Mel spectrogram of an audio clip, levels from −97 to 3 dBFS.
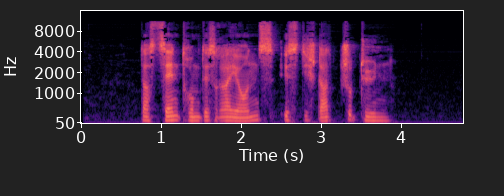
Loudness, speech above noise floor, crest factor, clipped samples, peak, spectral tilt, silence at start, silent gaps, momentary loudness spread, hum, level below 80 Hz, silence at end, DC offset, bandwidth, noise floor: -23 LUFS; 47 dB; 24 dB; under 0.1%; -4 dBFS; -2 dB/octave; 0.75 s; none; 9 LU; none; -62 dBFS; 0.95 s; under 0.1%; 11.5 kHz; -73 dBFS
